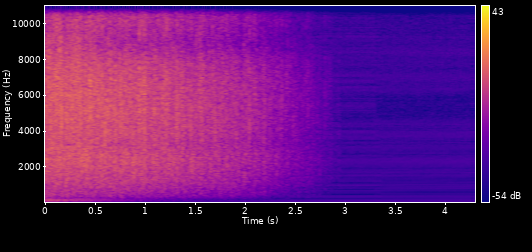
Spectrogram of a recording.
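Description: Karaoke machine's score-screen sound effect: a noisy, crash-like wash that fades out over about three seconds, leaving a faint steady hum.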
